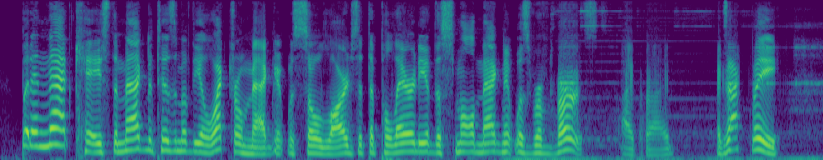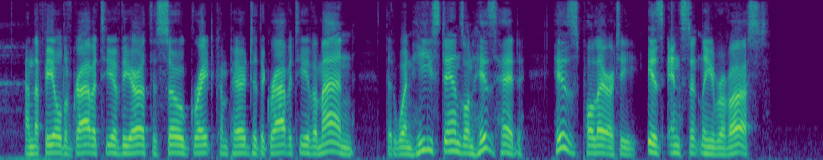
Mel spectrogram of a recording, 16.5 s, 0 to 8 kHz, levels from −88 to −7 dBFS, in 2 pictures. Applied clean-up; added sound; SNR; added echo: neural separator model SepFormer DNS4.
